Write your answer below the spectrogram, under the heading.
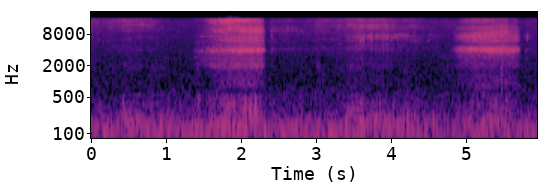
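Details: Nala, a sleeping dog, snoring: two long, raspy, hissing breaths about three seconds apart, with a soft low rumble in between.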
